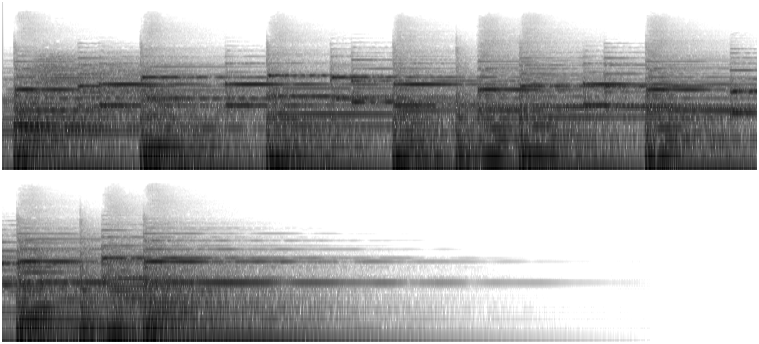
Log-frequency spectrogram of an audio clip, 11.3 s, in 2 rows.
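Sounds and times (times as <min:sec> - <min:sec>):
orchestral music: 0:00.0 - 0:08.4.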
